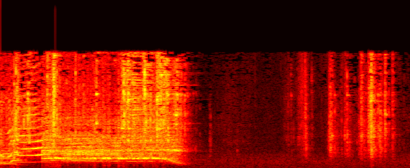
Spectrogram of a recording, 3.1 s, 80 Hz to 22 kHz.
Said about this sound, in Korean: 승택의 자동차에서, 카메라에서, 2014년의 도시에서 희람 씨는 비명을 지르고 있었다. 밤 한 개보다 더 어둡고 아이들의 이별만큼이나 절망적인.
